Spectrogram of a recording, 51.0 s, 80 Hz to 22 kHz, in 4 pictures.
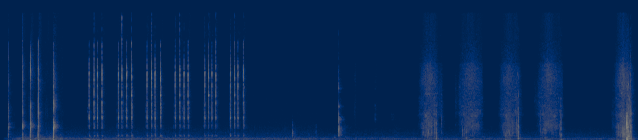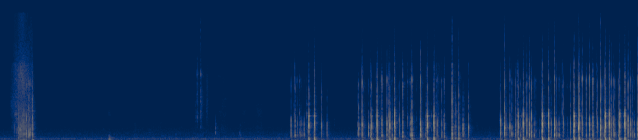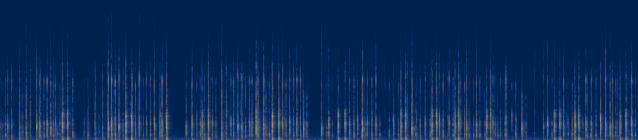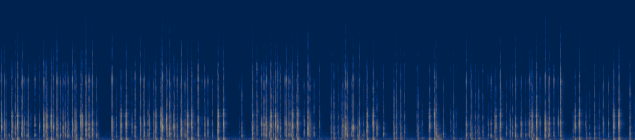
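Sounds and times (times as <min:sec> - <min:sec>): mechanical keyboard typing: 0:01.8 - 0:05.0, 0:18.6 - 0:19.3, 0:19.9 - 0:22.2, 0:22.8 - 0:50.9.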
